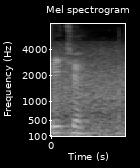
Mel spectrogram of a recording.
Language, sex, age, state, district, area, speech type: Hindi, male, 18-30, Rajasthan, Nagaur, urban, read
